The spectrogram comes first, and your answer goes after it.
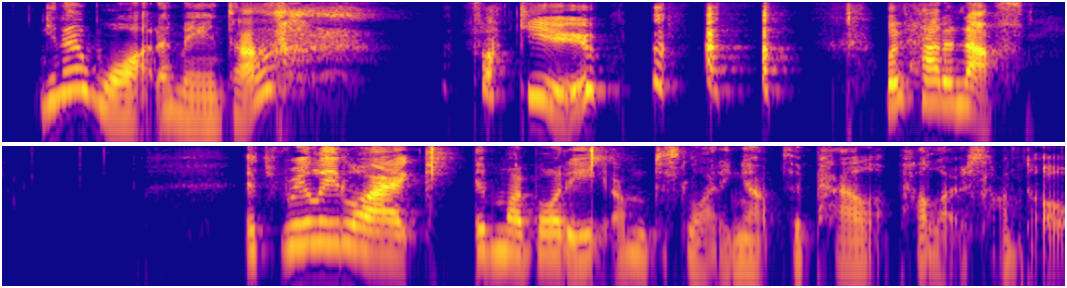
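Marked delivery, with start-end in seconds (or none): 0.2-5.1 put-on high, swooping voice with an odd accent. Describing feeling awful after three cans, voicing her own body. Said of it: "my body's like".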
